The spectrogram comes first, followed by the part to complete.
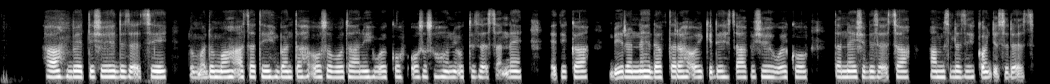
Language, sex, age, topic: Gamo, female, 25-35, government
